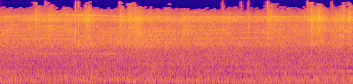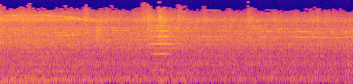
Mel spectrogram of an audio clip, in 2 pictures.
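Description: Rattles and knocks sound inside the moving bus.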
